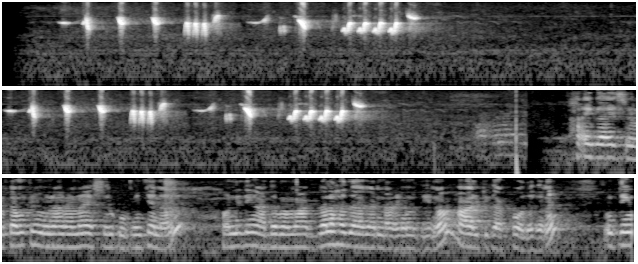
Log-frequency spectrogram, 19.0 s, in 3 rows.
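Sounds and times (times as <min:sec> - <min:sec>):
birdsong chirps: 0:00.3 - 0:11.4.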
